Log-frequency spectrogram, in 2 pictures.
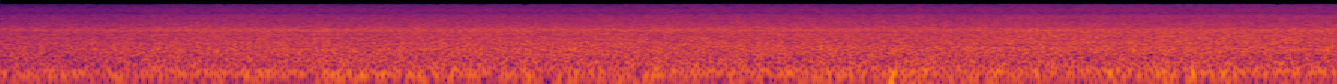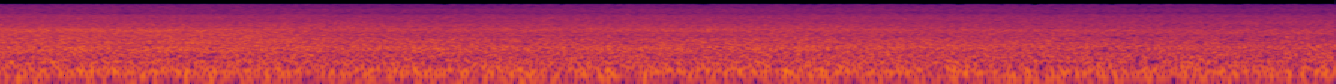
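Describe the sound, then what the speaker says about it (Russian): A steady, loud rush of falling water at Zeynep Hotel Resort, where water pours off the canopy of the main entrance like an unbroken fountain, with an even roar and no pauses. "не спадающий фонтан, водопад"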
